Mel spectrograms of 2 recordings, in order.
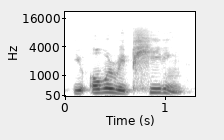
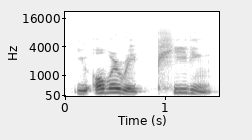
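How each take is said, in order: Both takes have the same delivery.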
